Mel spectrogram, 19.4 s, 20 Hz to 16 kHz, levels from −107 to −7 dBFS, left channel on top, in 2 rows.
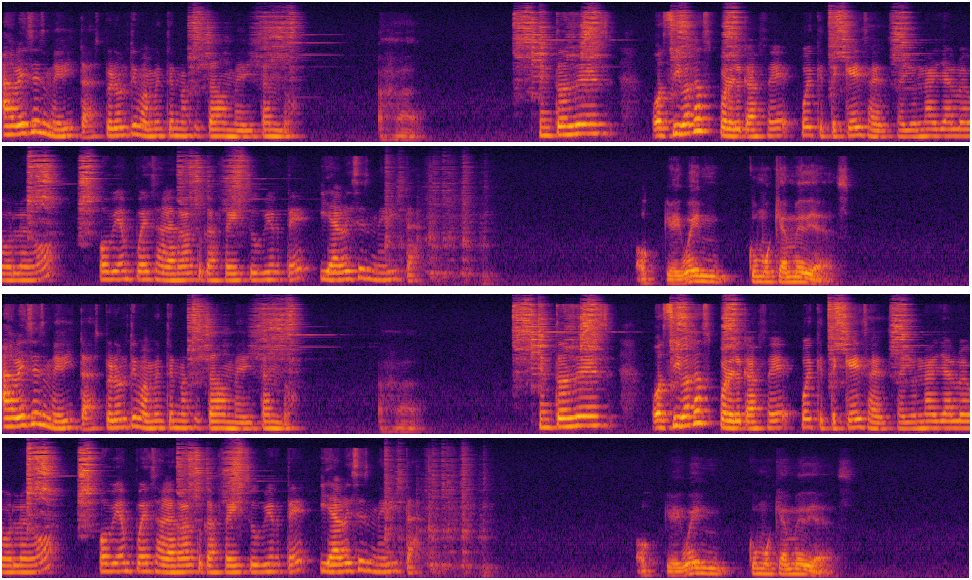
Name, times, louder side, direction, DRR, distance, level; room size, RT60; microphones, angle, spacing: voice 1, 0.0-3.0 5.4-6.1 6.5-10.2 10.7-13.9, right 1 dB, 20° right, 0.6 m, -30 dB
sound 1, 1.8-2.1 2.5-3.0 5.1-6.1 6.7-7.4 8.3-8.5 8.9-9.1 9.9-10.6 11.4-12.2 13.5-14.5, right 4 dB, 50° right, 3.6 m, -35 dB
voice 2, 3.8-4.2 16.0-18.2, left 2 dB, 70° left, 1.1 m, -33 dB
8.5 x 6.1 x 6.8 m
head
